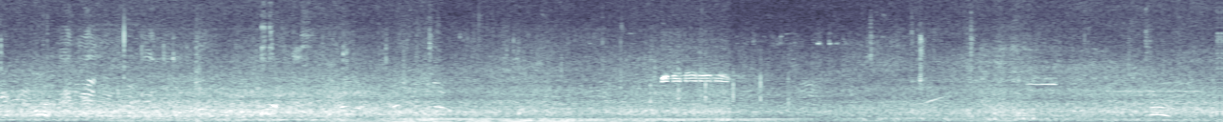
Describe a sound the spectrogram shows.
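Distant players shout across the field.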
